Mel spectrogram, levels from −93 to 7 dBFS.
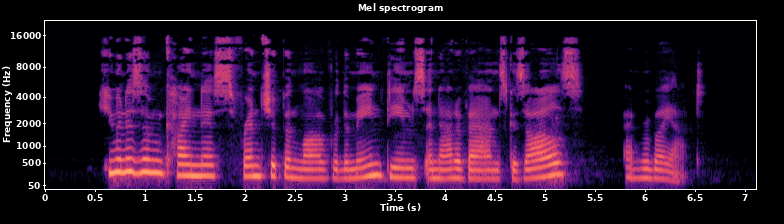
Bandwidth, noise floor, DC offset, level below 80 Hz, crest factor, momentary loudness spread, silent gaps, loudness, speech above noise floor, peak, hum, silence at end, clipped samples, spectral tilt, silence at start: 16 kHz; -81 dBFS; under 0.1%; -68 dBFS; 16 dB; 13 LU; none; -21 LUFS; 60 dB; -6 dBFS; none; 0.55 s; under 0.1%; -4.5 dB/octave; 0.55 s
